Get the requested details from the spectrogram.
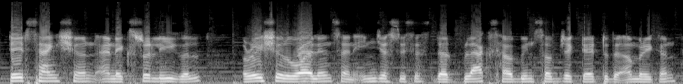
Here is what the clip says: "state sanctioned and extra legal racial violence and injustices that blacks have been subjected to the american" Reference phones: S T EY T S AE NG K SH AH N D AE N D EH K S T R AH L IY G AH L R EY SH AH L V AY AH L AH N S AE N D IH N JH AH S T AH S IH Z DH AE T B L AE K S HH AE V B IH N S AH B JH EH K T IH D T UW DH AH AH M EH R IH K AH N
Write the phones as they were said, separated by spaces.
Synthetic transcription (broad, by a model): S T EY T S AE NG K SH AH N AE N D EH K S T R AH L IY G AH L R EY SH AH L V AY AH L AH N S AE N D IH N JH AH S T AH S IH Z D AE T B L AE K S HH AE V B IH N S AH B JH EH K T IH D T UW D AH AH M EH R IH K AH N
